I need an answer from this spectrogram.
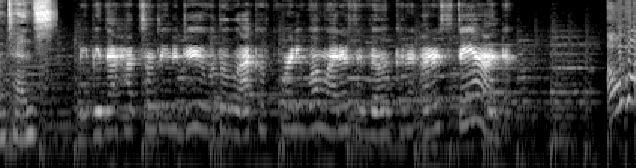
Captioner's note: telephone filter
